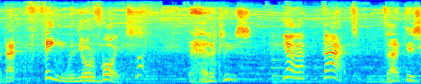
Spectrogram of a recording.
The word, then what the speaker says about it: Heracles: Heracles? Yeah, that. That is how it's supposed to be pronounced.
